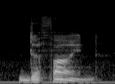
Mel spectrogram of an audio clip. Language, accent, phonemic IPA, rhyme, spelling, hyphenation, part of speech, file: English, US, /dɪˈfaɪnd/, -aɪnd, defined, de‧fined, adjective / verb, En-us-defined.ogg
- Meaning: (adjective) 1. Having a definition or value 2. Having extreme muscle separation as a result of low body fat; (verb) simple past and past participle of define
